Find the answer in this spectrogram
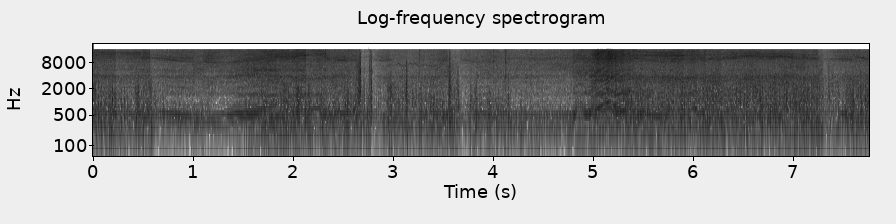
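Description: Motorcycle engine running under way, its note dipping and climbing again twice as the rider works the throttle.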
